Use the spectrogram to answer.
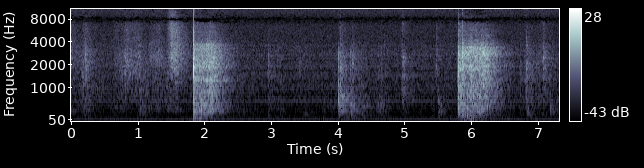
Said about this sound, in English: Just give this a little pry job and see what happens here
